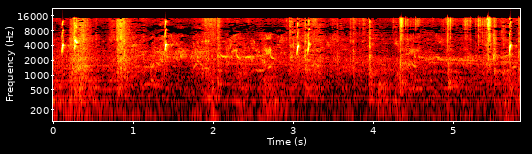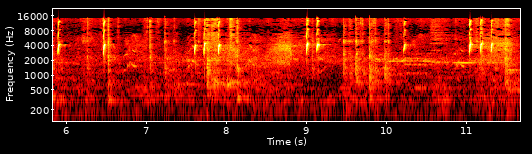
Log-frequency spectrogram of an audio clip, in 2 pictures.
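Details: Female goldfinch calls for stimulating males and training young birds: many short high 'pit' ticks, often in twos and threes, scattered over a busy background of clicks and rustling.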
